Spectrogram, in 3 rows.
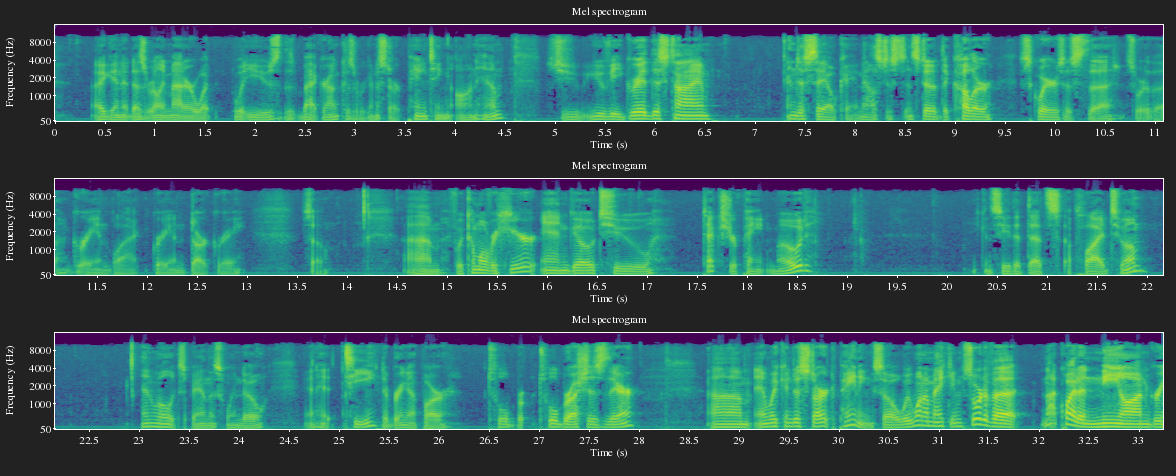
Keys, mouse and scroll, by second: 8.5 scroll up 2, 10.8 scroll up 3, 11.5 scroll down 2, 16.8 click, 18.1 click, 18.7 shift+middle click, 19.1 middle click, 20.6 scroll up 4, 21.0 middle click, 23.2 click, 25.0 t, 28.5 shift+middle click, 29.1 middle click, 32.9 click.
